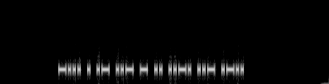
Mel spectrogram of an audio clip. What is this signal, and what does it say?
Morse code, heard as a keyed tone, about 53 wpm, 700 Hz. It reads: BEAUTIFUL
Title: Sentences from Top 900 Words - New Word Drill - 50wpm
